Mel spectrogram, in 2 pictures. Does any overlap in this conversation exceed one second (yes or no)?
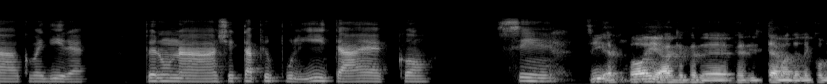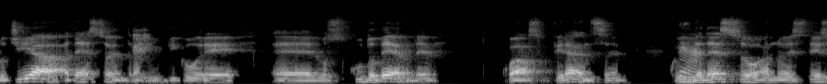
no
